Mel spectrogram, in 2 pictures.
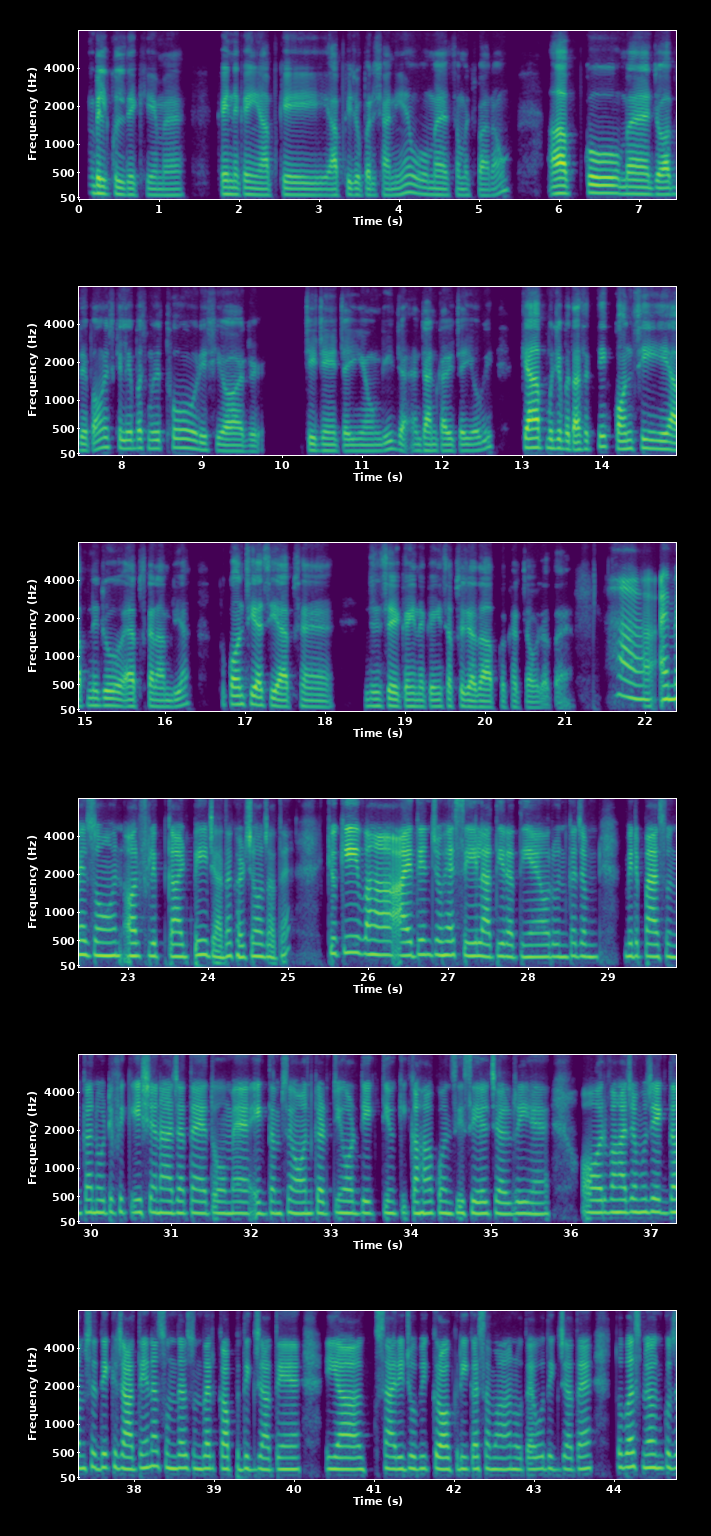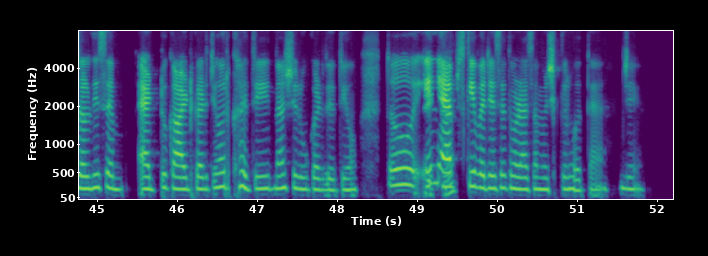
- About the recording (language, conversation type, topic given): Hindi, advice, आप आवश्यकताओं और चाहतों के बीच संतुलन बनाकर सोच-समझकर खर्च कैसे कर सकते हैं?
- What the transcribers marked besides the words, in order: in English: "ऐप्स"; in English: "ऐप्स"; in English: "सेल"; in English: "ऑन"; in English: "सेल"; in English: "क्रॉकरी"; in English: "ऐड टू कार्ट"; in English: "ऐप्स"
